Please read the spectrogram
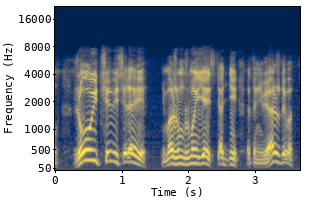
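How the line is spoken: Barked. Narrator (Russian): рявкнул

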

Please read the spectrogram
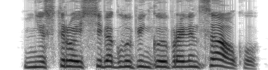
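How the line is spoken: Angry growl. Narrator (Russian): зарычал муженек

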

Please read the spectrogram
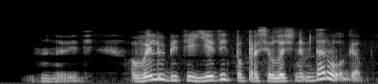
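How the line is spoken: Snide reply. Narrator (Russian): ехидно отозвалась я

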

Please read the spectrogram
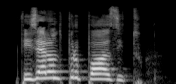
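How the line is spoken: Shouting, beside himself. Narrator (Portuguese): gritou Rino a Stefano, fora de si

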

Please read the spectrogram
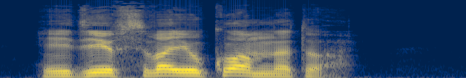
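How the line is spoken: Stern fatherly command. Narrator (Russian): грозно приказал отец

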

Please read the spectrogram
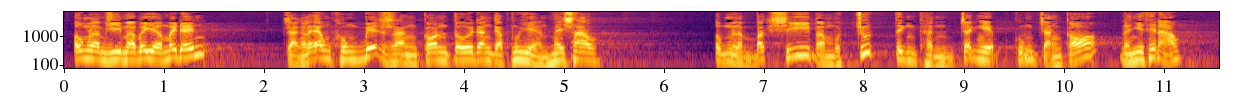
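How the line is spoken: Loud angry scolding father. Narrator (Vietnamese): người cha của bệnh nhân đang cấp cứu đã lớn tiếng quát mắng

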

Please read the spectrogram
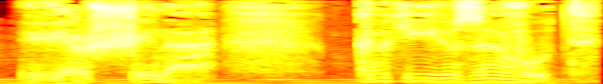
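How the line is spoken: Enchanted voice, interrupting. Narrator (Russian): все тем же очарованным голосом перебила его Анна

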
